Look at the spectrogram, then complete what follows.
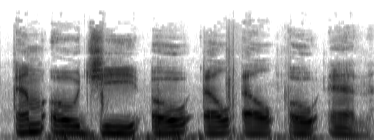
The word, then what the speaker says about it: Mogollon: Mogollon is spelled M-O-G-O-L-L-O-N. It's pronounced Mogollon.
